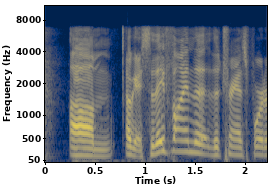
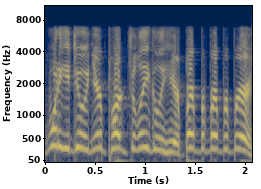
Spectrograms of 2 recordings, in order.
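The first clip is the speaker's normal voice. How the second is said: high-pitched scolding chatter; Betty; 10 semitones higher, faster than usual. Retold or imitated. Host imitating Betty fussing over illegal parking, high mock nagging. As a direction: rattle off a mock complaint way up high, ending in babble. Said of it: "Betty's like".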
